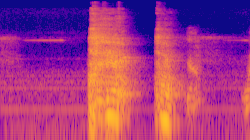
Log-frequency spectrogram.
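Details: A woman with habit cough (somatic cough syndrome), since cured, gives two loud, harsh, honking dry coughs in quick succession, followed by brief soft voice.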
